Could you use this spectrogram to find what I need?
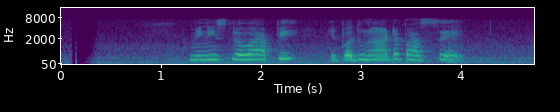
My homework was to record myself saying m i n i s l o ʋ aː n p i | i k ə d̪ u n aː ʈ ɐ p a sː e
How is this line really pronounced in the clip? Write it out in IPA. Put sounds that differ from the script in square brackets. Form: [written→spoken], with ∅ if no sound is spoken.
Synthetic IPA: m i n i s l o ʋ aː [n→∅] p i | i [k→p] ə d̪ u n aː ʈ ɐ p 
